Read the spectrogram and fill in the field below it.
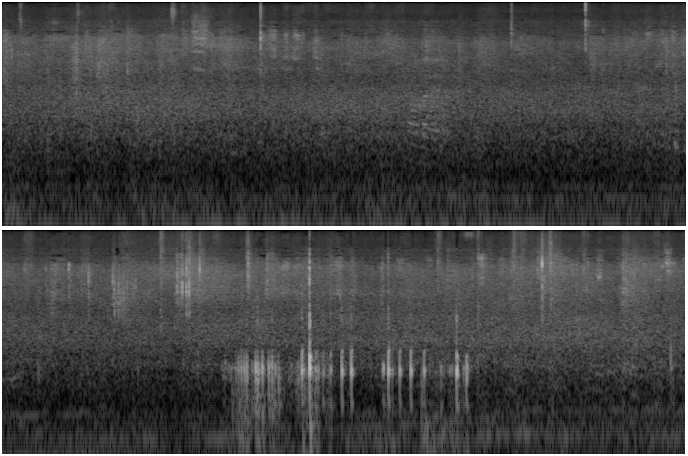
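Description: Footsteps tap softly on a hard floor.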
